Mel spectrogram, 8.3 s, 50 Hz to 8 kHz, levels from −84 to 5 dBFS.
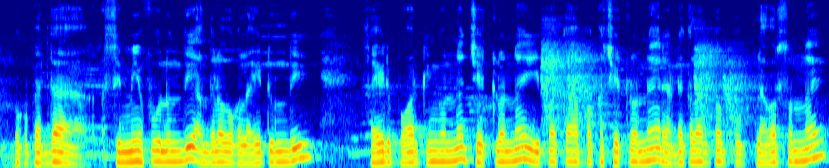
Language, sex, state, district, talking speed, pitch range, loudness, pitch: Telugu, male, Andhra Pradesh, Srikakulam, 165 wpm, 130-140 Hz, -23 LUFS, 135 Hz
